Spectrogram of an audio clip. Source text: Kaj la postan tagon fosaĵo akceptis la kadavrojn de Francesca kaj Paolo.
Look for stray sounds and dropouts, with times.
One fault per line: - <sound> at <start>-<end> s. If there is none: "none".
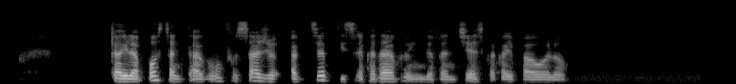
none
